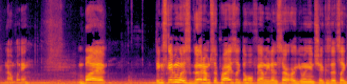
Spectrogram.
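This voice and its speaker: A woman's voice: mid-range voice, fairly bright tone, slight background noise. A woman in her twenties chatting casually to her phone camera in a slangy, blunt vlog style with some swearing. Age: 20s. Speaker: vlogger.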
